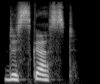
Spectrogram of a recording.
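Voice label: "discussed", US English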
